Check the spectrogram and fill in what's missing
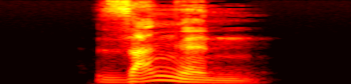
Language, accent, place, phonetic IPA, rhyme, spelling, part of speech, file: German, Germany, Berlin, [ˈzaŋən], -aŋən, sangen, verb, De-sangen.ogg
- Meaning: first/third-person plural preterite of singen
